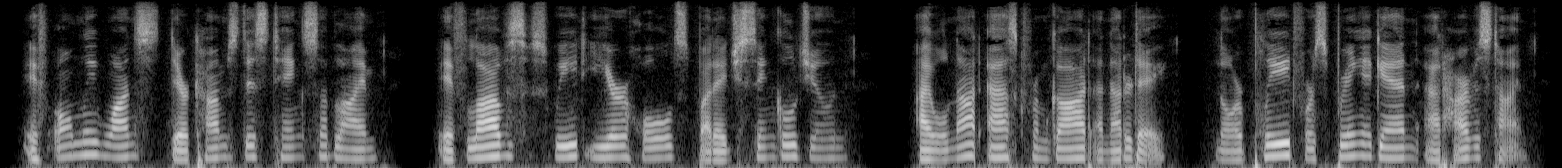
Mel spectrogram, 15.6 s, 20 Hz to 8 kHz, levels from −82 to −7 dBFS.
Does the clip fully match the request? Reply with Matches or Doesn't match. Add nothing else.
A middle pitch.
Matches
